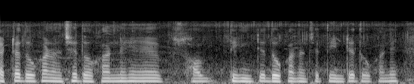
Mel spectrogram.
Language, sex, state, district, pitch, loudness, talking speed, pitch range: Bengali, male, Odisha, Nuapada, 145 Hz, -16 LUFS, 145 wpm, 140-150 Hz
